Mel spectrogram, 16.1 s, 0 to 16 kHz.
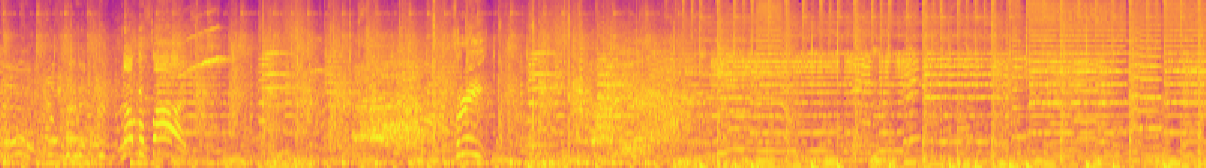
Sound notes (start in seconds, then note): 3.5 ding; 7.1 ding; 9.2 upbeat music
